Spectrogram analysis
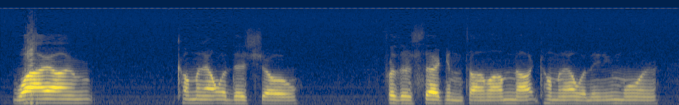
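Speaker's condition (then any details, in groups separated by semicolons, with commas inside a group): Brain injury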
